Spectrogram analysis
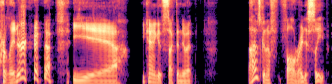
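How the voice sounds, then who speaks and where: Man reading aloud with very animated pitch. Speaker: let's play host. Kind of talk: reading visual novel dialogue aloud.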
